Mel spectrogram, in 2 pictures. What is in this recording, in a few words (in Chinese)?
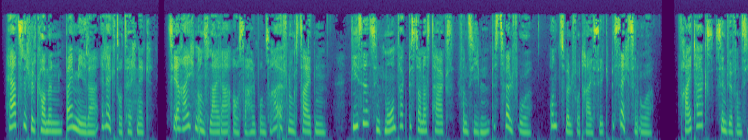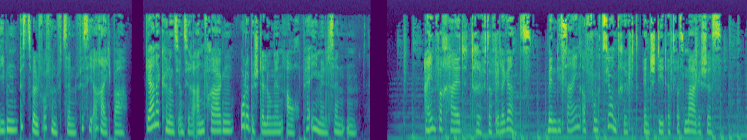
德语女声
